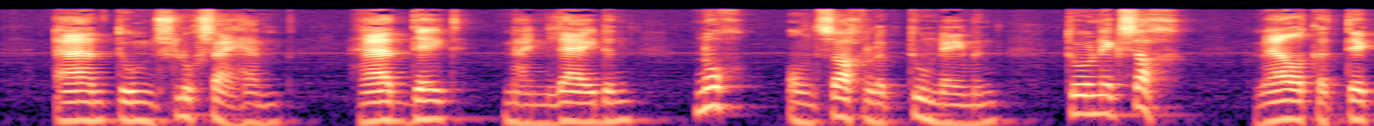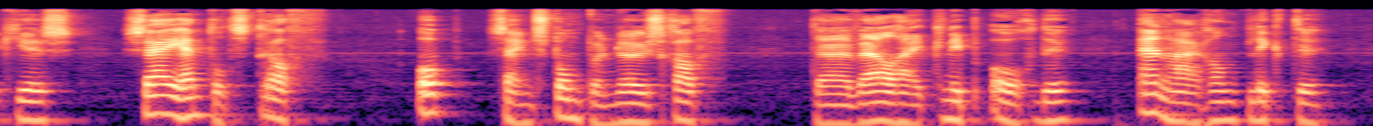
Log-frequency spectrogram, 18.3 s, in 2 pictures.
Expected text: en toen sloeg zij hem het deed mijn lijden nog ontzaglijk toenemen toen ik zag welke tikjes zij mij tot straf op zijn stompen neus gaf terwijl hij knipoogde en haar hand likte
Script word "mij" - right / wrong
wrong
